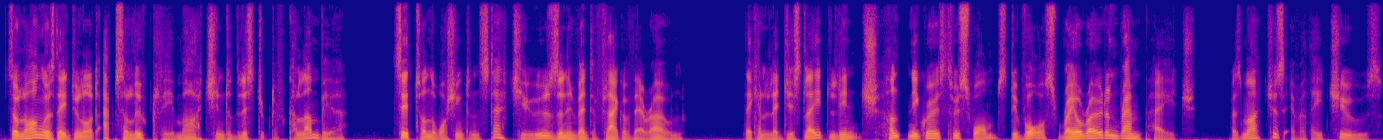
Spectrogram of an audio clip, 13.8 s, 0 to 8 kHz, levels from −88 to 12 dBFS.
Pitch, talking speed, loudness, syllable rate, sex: 100 Hz, 185 wpm, -22 LUFS, 5.5 syllables/s, male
